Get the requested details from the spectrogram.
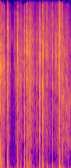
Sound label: rip carcass; plague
